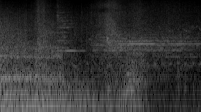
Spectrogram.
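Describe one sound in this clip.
A magic spell bursts with a whoosh.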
